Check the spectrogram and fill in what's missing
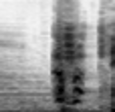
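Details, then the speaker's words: Adult's sharp, sneeze-like cough burst then a brief second cough during a coughing fit; speaker says noise-cancelling software distorts the cough, and mentions long COVID. "I sneeze, but it's a cough. It's a coughing fit, in fact."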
